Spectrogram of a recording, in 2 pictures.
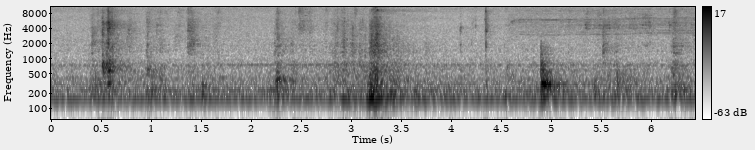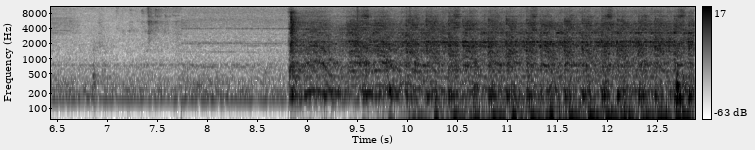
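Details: Jetta with billet IE fuel rail and Aeromotive fuel pressure regulator, jump-started from a fully flat battery after about two months sitting: quiet clicks, then abrupt catch into a steady, even, loud cold idle, no knocks or misfires; fuel pressure about 41 psi; normal start.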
